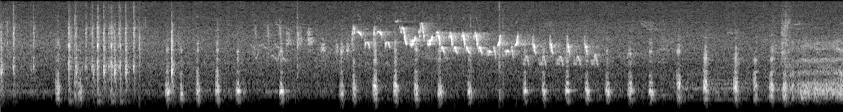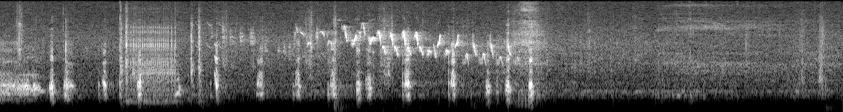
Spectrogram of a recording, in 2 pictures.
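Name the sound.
hens clucking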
